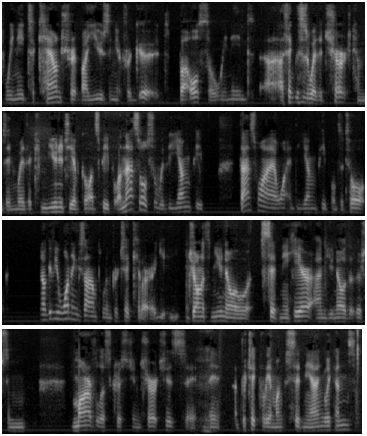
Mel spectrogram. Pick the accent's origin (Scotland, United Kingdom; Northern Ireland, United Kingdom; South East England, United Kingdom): Scotland, United Kingdom; moved away as an adult; now in Australia; I'm basically a Scottish Presbyterian minister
